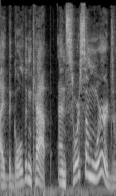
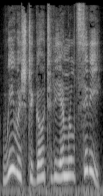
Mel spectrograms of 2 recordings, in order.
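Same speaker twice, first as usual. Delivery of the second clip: put-on higher-pitched little girl voice; lightly voiced girl, pitched up; child; 7 semitones higher than usual. A narrator's reading. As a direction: state a wish in a child's high voice. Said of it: "said the child".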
